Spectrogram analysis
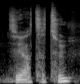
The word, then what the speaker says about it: Te Atatu: Te Atatu. Yeah. Great pronunciation.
